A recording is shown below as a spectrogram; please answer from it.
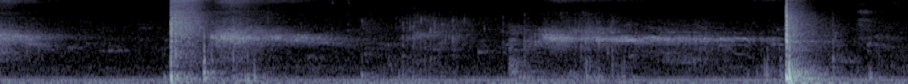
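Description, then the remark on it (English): Two short, sharp spritzes from a pink Nike spray bottle, about three seconds apart, each a crisp hissing burst over a faint steady background hiss and low hum. No one speaks. “That gave it away, so if you guessed it right, it was a Nike spray bottle.”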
